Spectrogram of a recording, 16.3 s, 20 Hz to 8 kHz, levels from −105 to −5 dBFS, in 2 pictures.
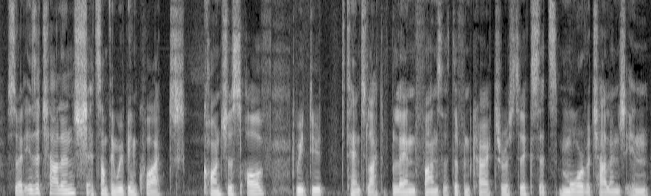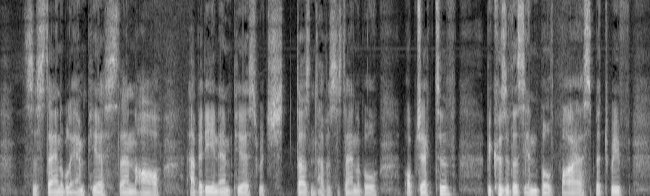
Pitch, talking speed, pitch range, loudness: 105 Hz, 175 wpm, 95-115 Hz, -23 LUFS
